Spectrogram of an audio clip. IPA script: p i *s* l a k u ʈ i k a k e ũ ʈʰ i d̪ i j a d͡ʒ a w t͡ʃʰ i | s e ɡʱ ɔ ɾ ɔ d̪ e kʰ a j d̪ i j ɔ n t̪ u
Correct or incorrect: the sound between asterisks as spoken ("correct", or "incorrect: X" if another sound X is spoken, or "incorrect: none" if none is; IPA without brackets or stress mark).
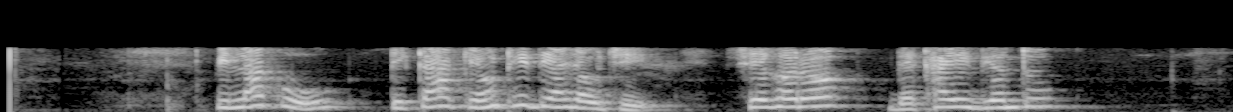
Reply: incorrect: none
